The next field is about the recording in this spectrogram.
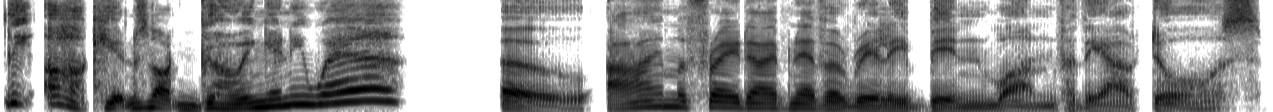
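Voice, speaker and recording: An actor voicing a sly, mock-courteous villain in a video game, with a florid, teasing, theatrical drawl. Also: male voice, on the low side, huge pitch swings, a little slow, no echo, clean studio sound, full character voice. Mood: amused, teasing.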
